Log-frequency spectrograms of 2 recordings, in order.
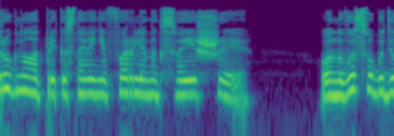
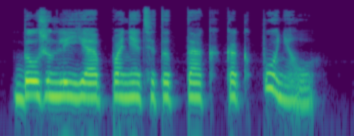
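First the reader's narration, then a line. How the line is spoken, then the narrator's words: Slow. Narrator (Russian): произнес он медленно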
